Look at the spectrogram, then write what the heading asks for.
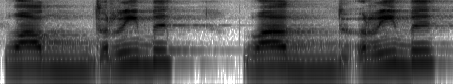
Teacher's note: اسی طرح با کی آواز بھی پلٹ کر آتی ہے جب با ساکن ہوتا ہے، وَضْرِب وَضْرِب۔ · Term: کلکلا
